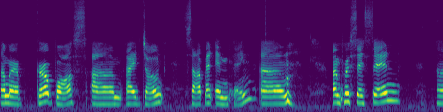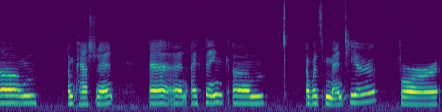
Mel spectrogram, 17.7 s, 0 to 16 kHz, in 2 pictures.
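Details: Young woman with muscular dystrophy who had a stroke at age 22 in December 2016, with right-sided paralysis and loss of speech. She is speaking during recovery and finds word choice hardest; aphasia after stroke.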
